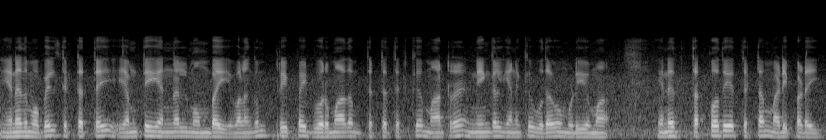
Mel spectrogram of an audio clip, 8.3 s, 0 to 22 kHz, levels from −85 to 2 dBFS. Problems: constant background noise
